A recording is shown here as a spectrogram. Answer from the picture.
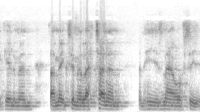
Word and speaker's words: lieutenant: Space Marine Primaris Lieutenant, or Lieutenant, sorry, to use the correct pronunciation.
